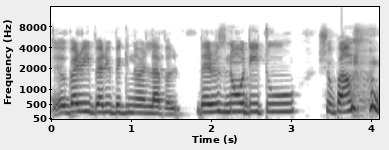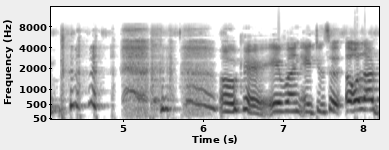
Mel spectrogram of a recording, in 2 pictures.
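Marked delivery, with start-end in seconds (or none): 3.8-4.7 short high-pitched laugh at her own joke; amused little laugh; high giggle. Real, not acted. Joke about D two.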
